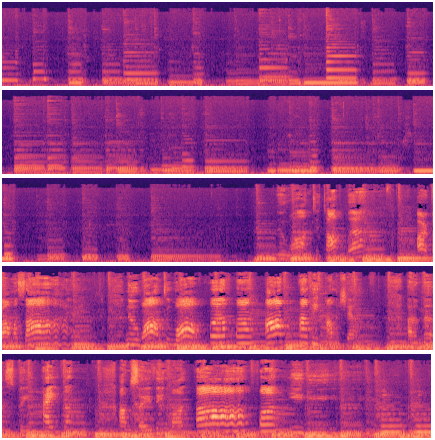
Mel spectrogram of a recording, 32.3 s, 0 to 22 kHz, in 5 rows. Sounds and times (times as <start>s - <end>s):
Guitar: 0.0s - 32.2s.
